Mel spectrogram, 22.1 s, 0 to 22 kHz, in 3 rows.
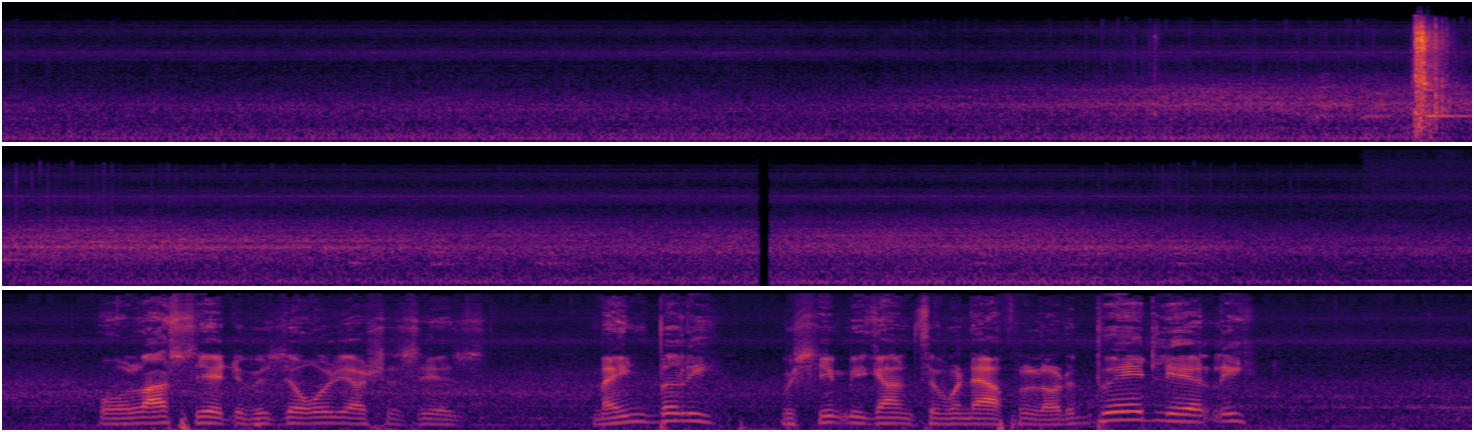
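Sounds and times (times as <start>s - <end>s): air rifle shot: 7.0s - 7.5s
low background noise: 14.2s - 22.0s.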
